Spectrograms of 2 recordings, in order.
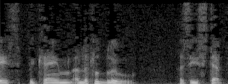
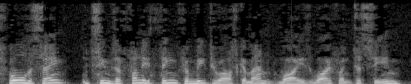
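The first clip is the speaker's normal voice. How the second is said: high, loud grudging complaint; protest, rattled and reluctant; 10 semitones higher, 4 dB louder than usual. A narrator's reading. Yeo grudging, exasperated.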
